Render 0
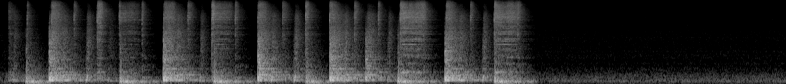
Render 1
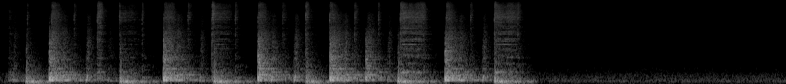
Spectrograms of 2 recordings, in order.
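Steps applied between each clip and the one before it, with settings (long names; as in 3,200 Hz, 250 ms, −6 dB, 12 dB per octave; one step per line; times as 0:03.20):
high-shelf EQ 3,000 Hz −7 dB
level −8 dB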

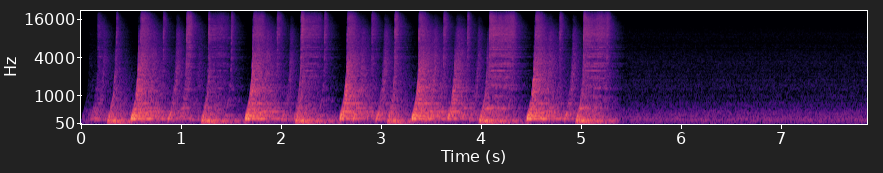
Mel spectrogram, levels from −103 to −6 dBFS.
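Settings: all-pass dispersion highs, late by 79 ms, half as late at 740 Hz
level −6 dB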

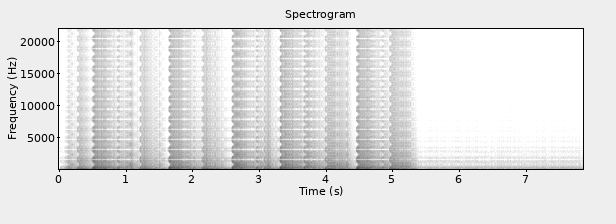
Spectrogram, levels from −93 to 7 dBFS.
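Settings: decimation without filtering 28×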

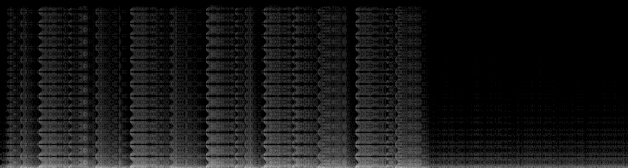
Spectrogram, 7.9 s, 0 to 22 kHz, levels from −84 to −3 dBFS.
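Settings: downward compressor 2.5 to 1, threshold −50 dBFS, peak gain reduction 14.5 dB
level +10.5 dB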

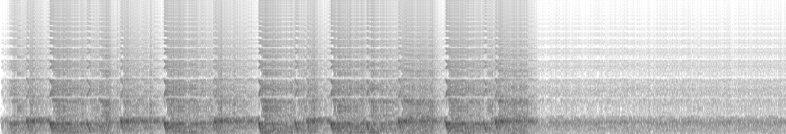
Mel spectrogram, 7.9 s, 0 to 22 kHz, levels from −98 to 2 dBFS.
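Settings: frequency inversion band by band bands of 500 Hz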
